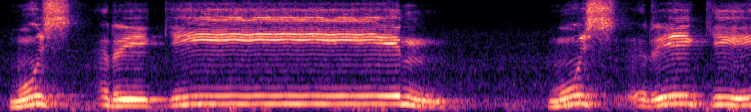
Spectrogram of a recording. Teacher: নুন জবর না, জবরে দম যদি ফেলা হয় আর যে সাকিন ধরতে হয়। মাদ্দে আসর বামে আরজি সাকিন যদি হয় 3 আলিফ টানতে হয় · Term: মাদ্দে আরজি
